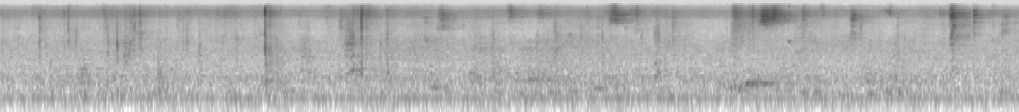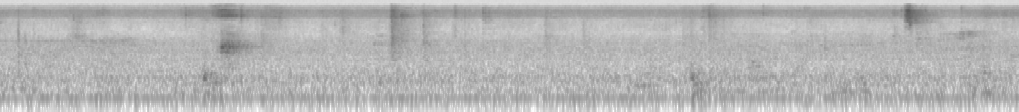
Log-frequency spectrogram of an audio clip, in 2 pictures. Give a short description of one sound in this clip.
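Small objects click and rustle as they are handled.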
